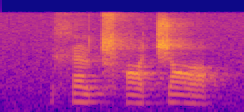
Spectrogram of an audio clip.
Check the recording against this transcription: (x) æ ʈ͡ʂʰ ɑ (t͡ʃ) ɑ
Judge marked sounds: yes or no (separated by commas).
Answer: yes, yes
